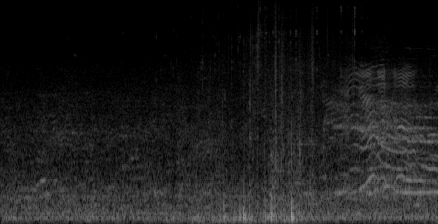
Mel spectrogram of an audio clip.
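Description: A reining horse's hooves loping on arena dirt, with a few sharp hoof strikes at about three and a half to four and a half seconds as it stops and turns. Near the end a wavering high call rises and falls.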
